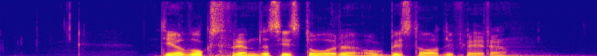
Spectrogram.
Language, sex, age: Norwegian, male, 39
